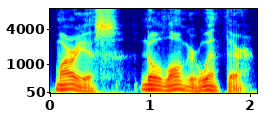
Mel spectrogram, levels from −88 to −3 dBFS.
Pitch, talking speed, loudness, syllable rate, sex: 100 Hz, 145 wpm, -18 LUFS, 4.6 syllables/s, male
